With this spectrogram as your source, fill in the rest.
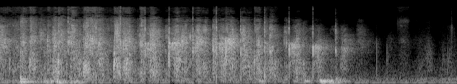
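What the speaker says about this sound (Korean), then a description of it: "큰 박수로 맞이해 주세요." A seated lecture audience claps to welcome a guest speaker, a burst of dense, fairly close applause that thins into scattered claps and fades out within a few seconds.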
